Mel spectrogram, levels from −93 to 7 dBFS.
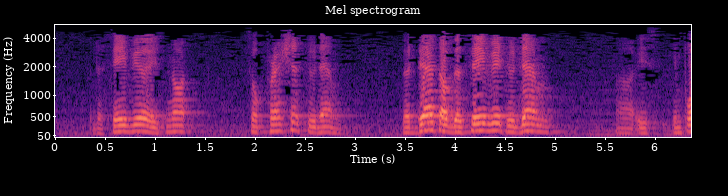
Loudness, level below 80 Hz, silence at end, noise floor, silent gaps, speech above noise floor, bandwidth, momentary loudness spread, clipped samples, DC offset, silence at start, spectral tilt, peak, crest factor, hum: -24 LUFS; -56 dBFS; 0 s; -47 dBFS; none; 23 dB; 5 kHz; 21 LU; under 0.1%; under 0.1%; 0.2 s; -9.5 dB/octave; -8 dBFS; 18 dB; none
